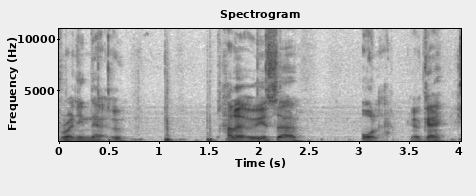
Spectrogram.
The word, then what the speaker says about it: hola: Hello is a hola. Okay. The edge do not pronounce have any pronunciation. So just don't pronounce make any sound we pronounce edge.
